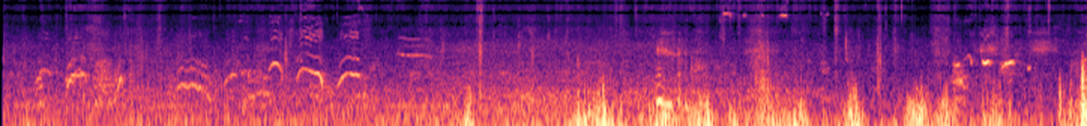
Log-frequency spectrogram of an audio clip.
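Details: East European Shepherd puppies with their caring father: thin, high whimpers rise and fall in a quick run of short squeals over the first five seconds, then give way to low rustling and handling noise.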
